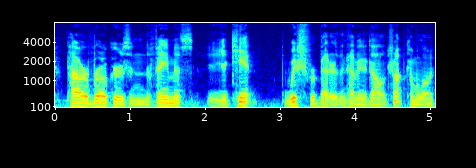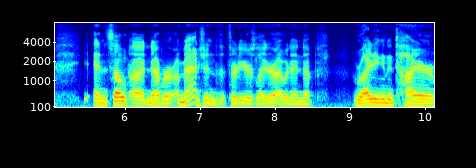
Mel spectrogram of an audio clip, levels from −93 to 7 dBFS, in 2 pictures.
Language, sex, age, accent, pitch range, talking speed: English, male, 50-69, American, 115-145 Hz, 195 wpm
